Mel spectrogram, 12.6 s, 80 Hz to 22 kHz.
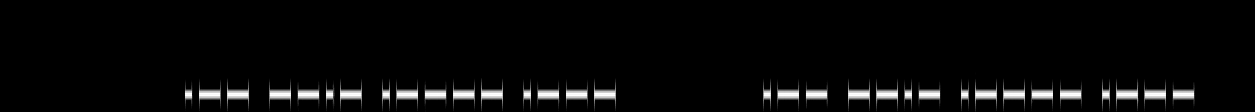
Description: Morse code, heard as a keyed tone, about 17 wpm, 700 Hz. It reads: WQ1J WQ1J
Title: USA Call Signs - 4 Characters - Repeated 3x - 17wpm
